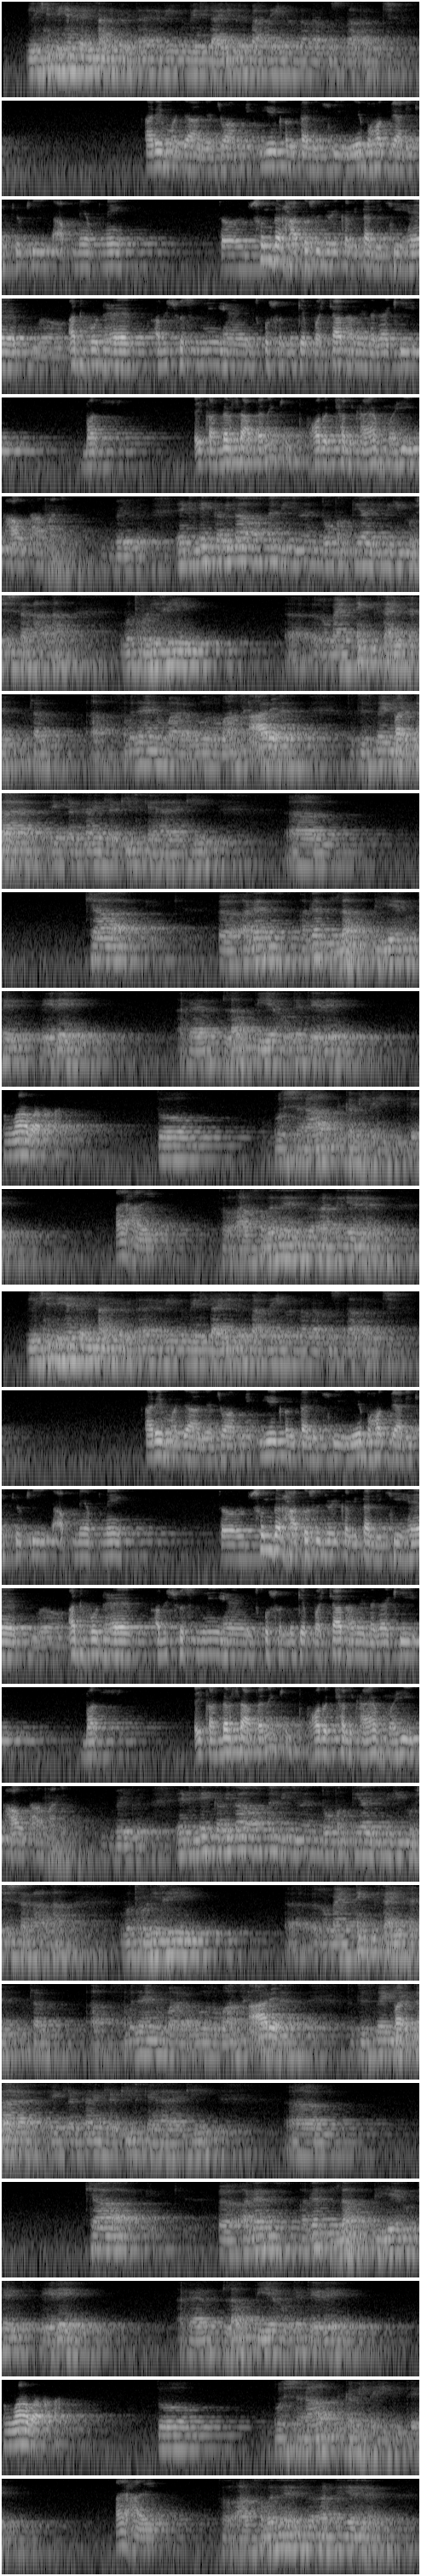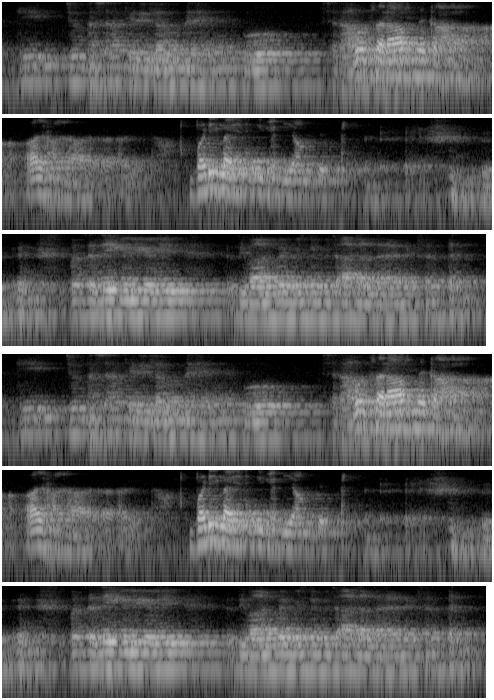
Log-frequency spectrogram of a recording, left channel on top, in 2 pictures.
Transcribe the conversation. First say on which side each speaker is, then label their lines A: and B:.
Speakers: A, on the right; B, on the right.
A: लिखी भी हैं कई सारी कविताएं अभी तो मेरी डायरी मेरे पास नहीं है वरना मैं आपको सुनाता कुछ
B: अरे मजा आ गया जो आपने ये कविता लिखी ये बहुत प्यारी थी क्योंकि आपने अपने अ, सुंदर हाथों से जो ये कविता लिखी है अ, अद्भुत है अविश्वसनीय है इसको सुनने के पश्चात हमें लगा कि बस एक अंदर से आता है ना कि बहुत अच्छा लिखा है
A: हम्म,
B: वही भाव था हमारे
A: वही, बिल्कुल एक एक कविता और मैं बीच में दो पंक्तियां लिखने की कोशिश कर रहा था वो थोड़ी सी रोमांटिक टाइप है मतलब आप समझ रहे हैं रोमा वो रोमांस की
B: अरे
A: तरफ है तो जिसमें एक लड़का
B: बस बस
A: एक लड़का एक लड़की से कह रहा है कि अम, क्या क- क- अ, अगर अगर लब पिए होते तेरे अगर लब पिए होते तेरे
B: वाह वाह
A: तो वो शराब कभी नहीं पीते
B: हाय हाय
A: तो आप समझ रहे हैं इसमें अर्थ यह है कि जो नशा तेरे लब में है वो शराब
B: वो
A: में नहीं
B: शराब
A: है
B: ने कहा हाय हाय हाय हाय बड़ी लाइन ही कह दी आपने
A: <laughs> बस ऐसे ही कभी कभी दिमाग में कुछ ना कुछ आ जाता है अक्सर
